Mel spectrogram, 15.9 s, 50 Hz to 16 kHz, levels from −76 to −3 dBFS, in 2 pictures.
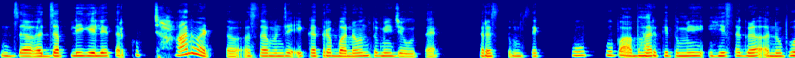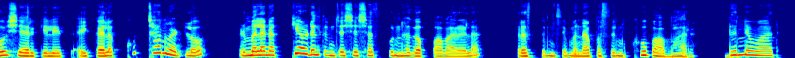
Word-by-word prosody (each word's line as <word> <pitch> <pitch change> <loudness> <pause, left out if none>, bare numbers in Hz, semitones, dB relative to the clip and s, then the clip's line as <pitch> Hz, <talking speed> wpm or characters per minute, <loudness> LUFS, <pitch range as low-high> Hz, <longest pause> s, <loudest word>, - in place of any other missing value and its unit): ज 190 -2 +3
जपली 200 +1 +2
गेली 195 -1 +4
तर - - -2
खूप 250 -3 -11 0.2
छान 270 +8 +1
वाटतं 185 - 0
असं 190 0 -1
म्हणजे 190 +1 -1
एकत्र 200 +1 -1
बनवून 185 +3 +2
तुम्ही 200 -1 0
जेवताय. 170 -1 -5 0.4
खरंच 180 -1 0
तुमचे 190 -1 -6
खूप-खूप 235 +4 -7
आभार, 205 -1 +3
की 210 - -1
तुम्ही 200 +1 +1
हे 200 0 +1
सगळं 200 0 0
अनुभव 190 +4 +2
शेअर 215 -5 +4
केलेत. 185 0 -1
ऐकायला 195 +1 +3
खूप 380 +1 -11
छान 390 -1 +2
वाटलं. 220 -7 +3
ओ. 245 - +2 0.4
आणि 220 +1 +2
मला 245 +1 +7
नक्की 250 +8 +1
आवडेल 280 -5 +5
तुमच्याशी 225 -2 -1
अशाच 220 0 -2
पुन्हा 210 -2 +1
गप्पा 185 0 -3
मारायला. 175 +1 -1 0.4
खरंच 190 0 +2
तुमचे 205 -1 -4
मनापासून 200 +1 -1
खूप 250 -3 +1
आभार. 180 -1 -1 0.4
धन्यवाद. 250 -3 +3
200 Hz, 165 wpm, -20 LUFS, 190-235 Hz, 0.4 s, मला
